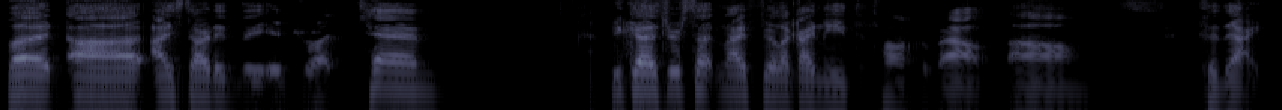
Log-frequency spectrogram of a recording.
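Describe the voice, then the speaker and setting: A man's voice: medium pitch, expressive, measured pace, clean tone. A man hosting a live game stream, talking earnestly and casually while greeting his chat. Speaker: livestream host.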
